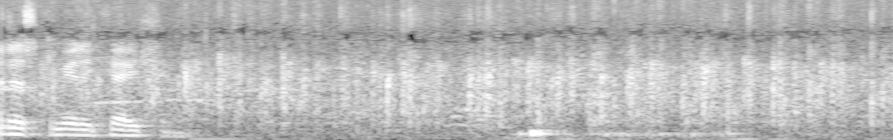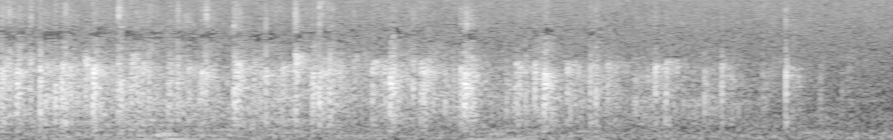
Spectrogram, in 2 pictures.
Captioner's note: applause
